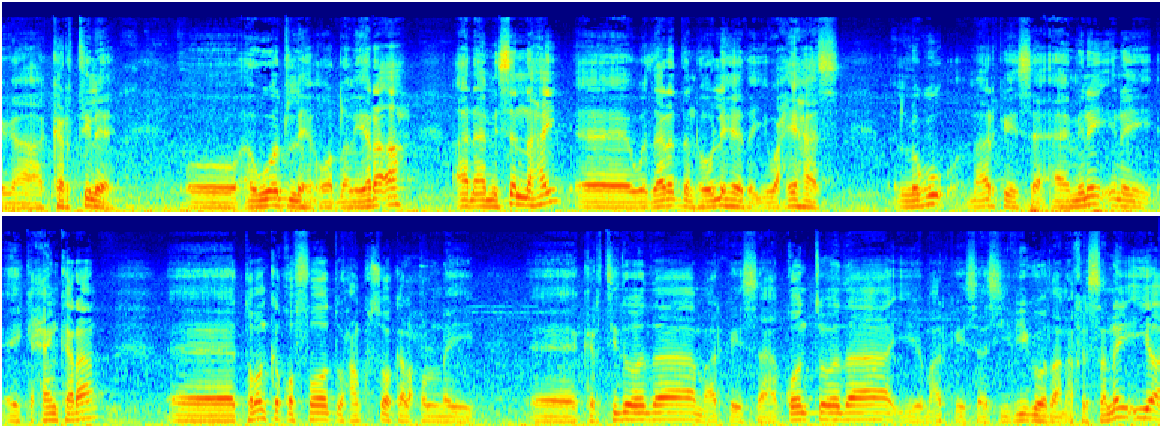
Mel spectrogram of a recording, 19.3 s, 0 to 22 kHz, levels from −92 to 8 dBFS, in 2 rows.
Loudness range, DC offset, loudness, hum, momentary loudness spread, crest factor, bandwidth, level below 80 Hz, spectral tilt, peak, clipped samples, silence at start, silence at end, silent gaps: 4 LU; under 0.1%; -16 LUFS; none; 11 LU; 16 dB; 16.5 kHz; -32 dBFS; -6 dB/octave; 0 dBFS; under 0.1%; 0 s; 0 s; none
